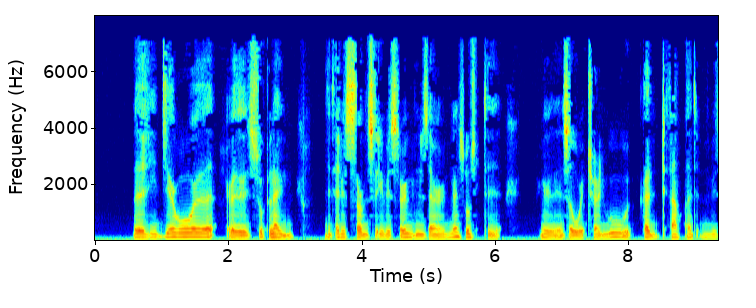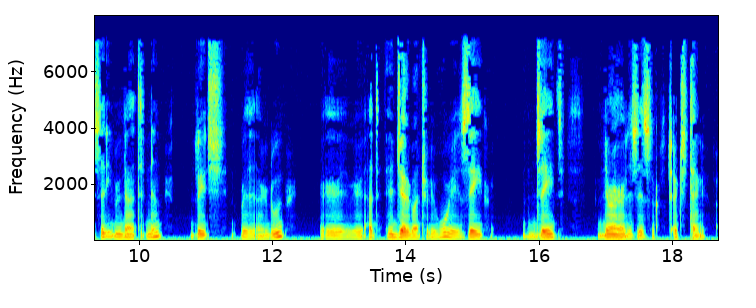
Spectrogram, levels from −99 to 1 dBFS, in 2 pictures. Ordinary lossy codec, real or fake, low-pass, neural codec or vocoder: MP3, 32 kbps; fake; 7.2 kHz; autoencoder, 22.05 kHz, a latent of 192 numbers a frame, VITS, trained on many speakers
